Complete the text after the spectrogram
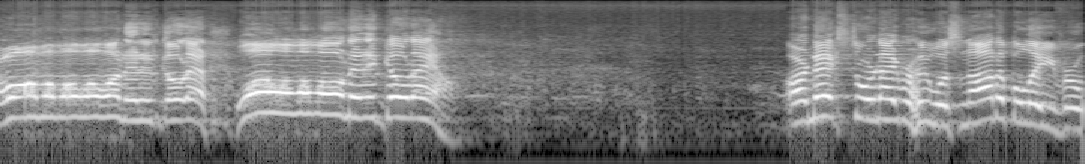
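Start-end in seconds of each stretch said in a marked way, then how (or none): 0.0-0.8 loud, high wailing mower noise; imitated engine cranking. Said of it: "it literally starts cranking up". 1.6-2.3 louder, higher wailing engine imitation; imitated engine cranking. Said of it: "it literally starts cranking up".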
